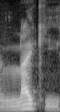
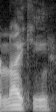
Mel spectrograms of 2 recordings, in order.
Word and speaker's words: Nike: Nik because it's it's it's based on the Greek word for victory which was pronounced Nike it's n s so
